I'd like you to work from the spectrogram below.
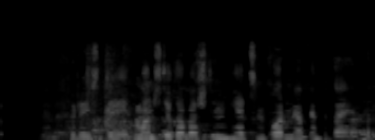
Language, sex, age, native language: Icelandic, female, 14, Icelandic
